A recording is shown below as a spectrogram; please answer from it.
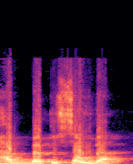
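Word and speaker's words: حبة السوداء: Tapi karena dia lagi modalnya enggak pakai guru, dia baca di situ huruf ba seperti berbayang. Jadi ada dua. Harusnya bacanya habbatus sauda.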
